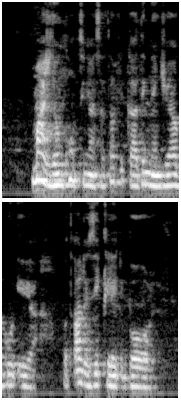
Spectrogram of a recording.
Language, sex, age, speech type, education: Nigerian Pidgin, male, 15-29, spontaneous, tertiary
